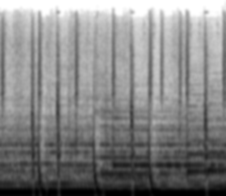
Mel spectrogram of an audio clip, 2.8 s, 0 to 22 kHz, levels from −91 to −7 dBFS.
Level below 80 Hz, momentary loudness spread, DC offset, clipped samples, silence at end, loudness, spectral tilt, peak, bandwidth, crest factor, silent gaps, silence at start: -8 dBFS; 1 LU; under 0.1%; under 0.1%; 0 s; -11 LUFS; -5.5 dB/octave; 0 dBFS; 14.5 kHz; 8 dB; none; 0 s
